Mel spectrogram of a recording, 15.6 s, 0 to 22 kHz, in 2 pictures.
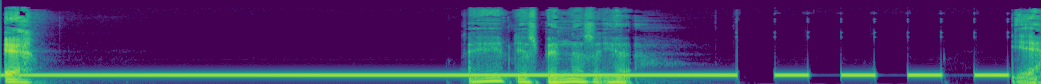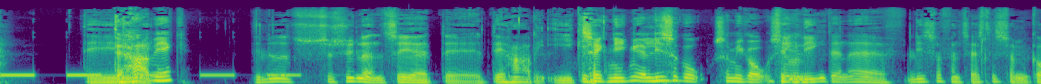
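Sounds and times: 
speech: 0.0s - 0.3s, 3.5s - 4.8s, 7.6s - 15.6s
telephone busy signal of short beeps: 0.5s - 10.1s.

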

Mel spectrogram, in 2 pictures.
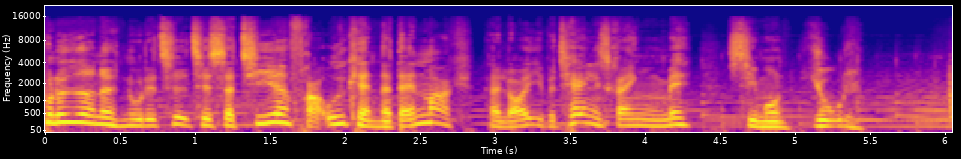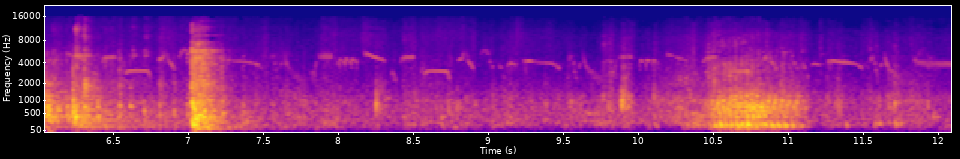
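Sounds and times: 
speech: 0.0s - 6.2s
horse hooves clip-clopping: 5.9s - 12.0s
small birds chirping: 5.9s - 12.0s
horse whinnying: 9.6s - 11.5s.

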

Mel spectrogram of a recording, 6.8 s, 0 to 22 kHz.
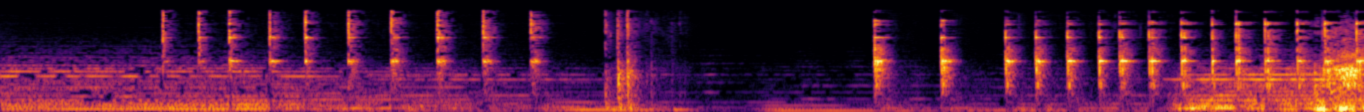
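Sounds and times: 
teaspoon tapping on a drinking glass: 0.8s - 2.8s, 4.4s - 6.8s.

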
